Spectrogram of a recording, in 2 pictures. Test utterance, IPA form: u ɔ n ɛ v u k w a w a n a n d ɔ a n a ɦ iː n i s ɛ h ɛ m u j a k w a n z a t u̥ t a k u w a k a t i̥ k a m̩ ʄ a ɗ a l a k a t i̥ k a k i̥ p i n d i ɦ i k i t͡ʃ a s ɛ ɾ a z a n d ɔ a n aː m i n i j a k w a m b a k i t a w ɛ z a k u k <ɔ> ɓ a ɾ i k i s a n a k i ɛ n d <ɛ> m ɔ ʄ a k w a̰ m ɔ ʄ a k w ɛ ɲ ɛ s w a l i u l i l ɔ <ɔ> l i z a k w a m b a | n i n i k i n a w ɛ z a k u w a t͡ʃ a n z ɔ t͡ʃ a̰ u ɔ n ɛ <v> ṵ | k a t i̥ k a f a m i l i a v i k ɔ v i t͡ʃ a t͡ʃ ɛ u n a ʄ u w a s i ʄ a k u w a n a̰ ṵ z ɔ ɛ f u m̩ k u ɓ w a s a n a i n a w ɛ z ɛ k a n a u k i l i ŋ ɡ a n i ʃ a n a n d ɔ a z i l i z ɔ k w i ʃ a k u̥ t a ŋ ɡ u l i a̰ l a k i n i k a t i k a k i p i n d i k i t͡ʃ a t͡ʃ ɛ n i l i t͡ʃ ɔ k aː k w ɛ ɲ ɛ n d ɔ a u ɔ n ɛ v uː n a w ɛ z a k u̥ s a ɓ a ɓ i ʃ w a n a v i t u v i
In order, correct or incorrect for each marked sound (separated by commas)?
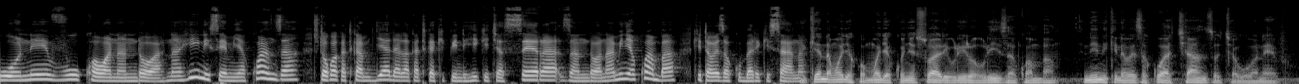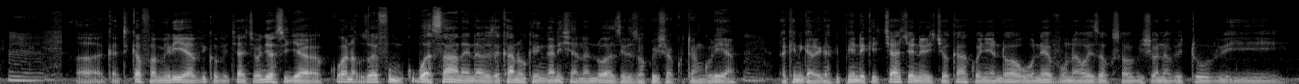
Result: incorrect, incorrect, incorrect, correct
